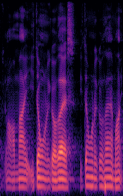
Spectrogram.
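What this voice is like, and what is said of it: Put-on Australian accent. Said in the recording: “He's Australian. That's my best Aussie accent.”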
